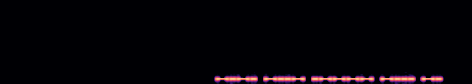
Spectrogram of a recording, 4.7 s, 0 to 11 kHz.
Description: Morse code, heard as a keyed tone, about 34 wpm, 700 Hz. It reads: CX1BN
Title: DXCC-100 Call Signs - 5 Characters - 35wpm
